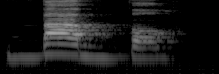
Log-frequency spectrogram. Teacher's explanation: Babbo. Everything's like really implosive actually with your lips.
